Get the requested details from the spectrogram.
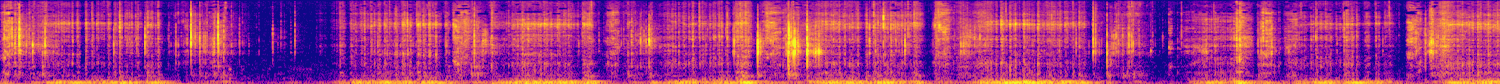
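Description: A beige oval bar of dry solid soap, held in the hand, is scraped with a metal utility blade so flakes fall off. Repeated dry, bright scraping strokes come in bursts over a soft low rumble, with short quiet pauses between passes.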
